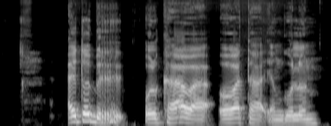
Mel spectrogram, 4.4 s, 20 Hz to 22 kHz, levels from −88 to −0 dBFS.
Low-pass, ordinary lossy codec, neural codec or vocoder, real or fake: none; none; vocoder, 44.1 kHz, 128 mel bands every 512 samples, BigVGAN v2; fake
